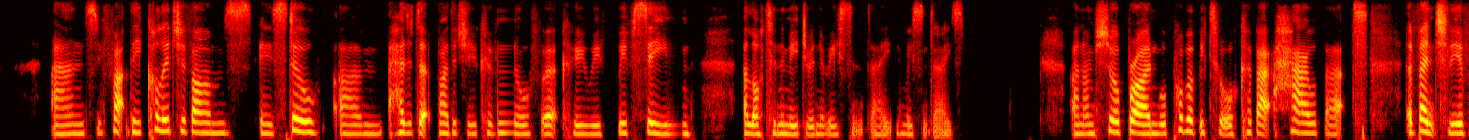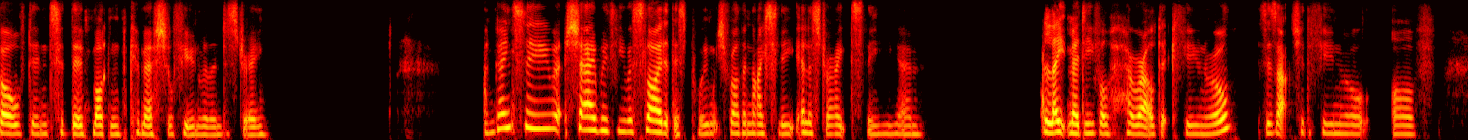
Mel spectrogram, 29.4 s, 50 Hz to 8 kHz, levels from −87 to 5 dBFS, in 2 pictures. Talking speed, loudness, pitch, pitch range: 160 wpm, -25 LUFS, 195 Hz, 185-220 Hz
